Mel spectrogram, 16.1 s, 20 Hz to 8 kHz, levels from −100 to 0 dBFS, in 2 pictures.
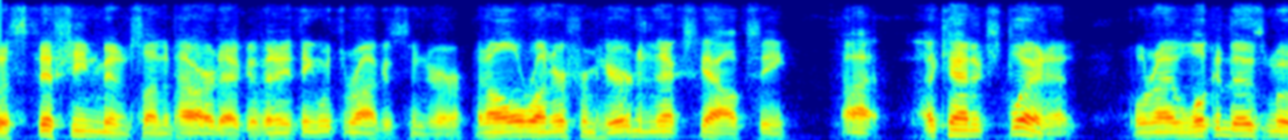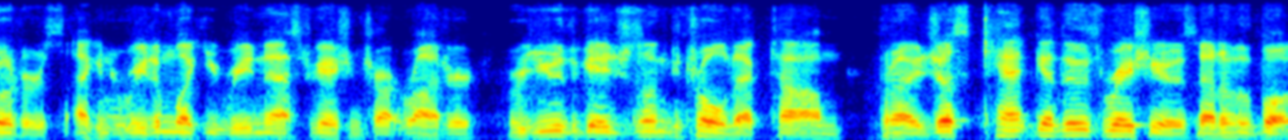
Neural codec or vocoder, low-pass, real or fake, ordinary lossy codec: vocoder, 44.1 kHz, 128 mel bands, Pupu-Vocoder; 7.2 kHz; fake; Opus, 24 kbps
